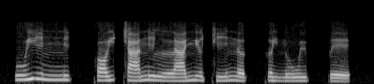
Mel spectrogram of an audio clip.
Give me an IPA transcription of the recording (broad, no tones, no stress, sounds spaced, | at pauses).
u j i nː i kː ɔ j c a n i lː a nʲ ɔ c i n ə kː ə j n u w y pː e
